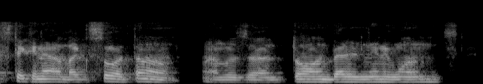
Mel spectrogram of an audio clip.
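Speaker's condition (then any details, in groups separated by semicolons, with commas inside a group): Parkinson's; age 70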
